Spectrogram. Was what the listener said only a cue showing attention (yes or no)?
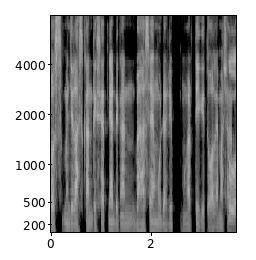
no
